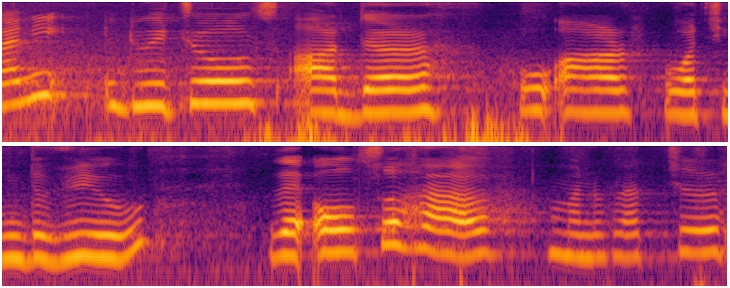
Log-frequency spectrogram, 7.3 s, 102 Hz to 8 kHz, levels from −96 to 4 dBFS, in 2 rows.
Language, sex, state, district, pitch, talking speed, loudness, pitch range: English, female, Punjab, Kapurthala, 265 Hz, 115 wpm, -15 LUFS, 255-315 Hz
